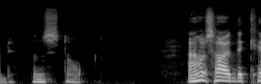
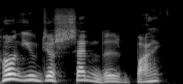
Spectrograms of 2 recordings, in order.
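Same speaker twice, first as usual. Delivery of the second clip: plain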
